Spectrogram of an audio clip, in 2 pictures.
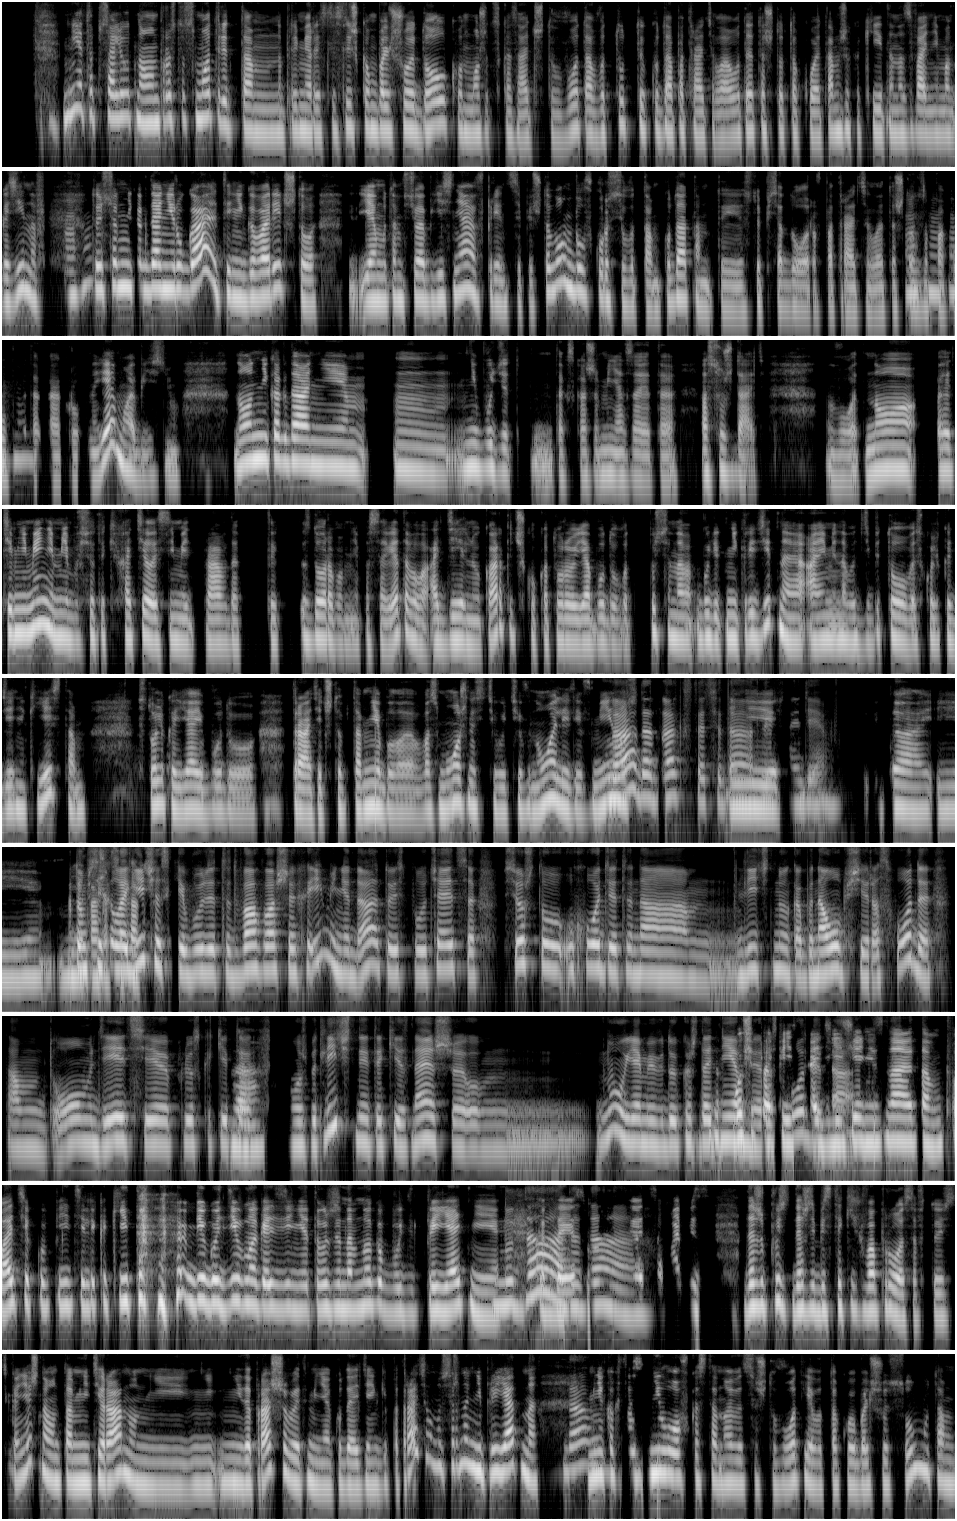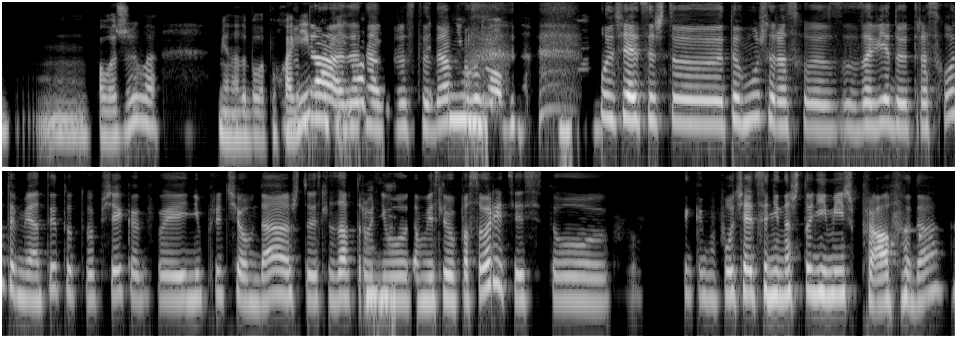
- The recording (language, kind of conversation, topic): Russian, advice, Как перестать ссориться с партнёром из-за распределения денег?
- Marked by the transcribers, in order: other background noise; laughing while speaking: "какие-то"; laughing while speaking: "полу"; chuckle; alarm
